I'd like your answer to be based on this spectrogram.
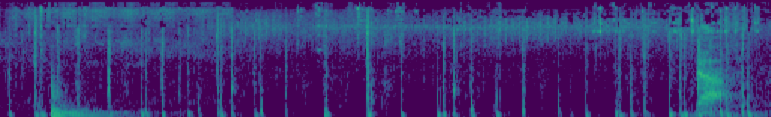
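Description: Steady, evenly spaced horse hooves clip-clop across a medieval setting in Kingdom Come: Deliverance, crisp and fairly close, with a low rumble and a brief snort near the start and a short murmur of voices near the end.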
